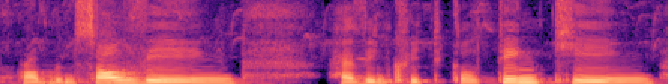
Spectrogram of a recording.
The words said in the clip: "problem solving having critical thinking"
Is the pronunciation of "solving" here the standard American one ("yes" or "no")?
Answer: yes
